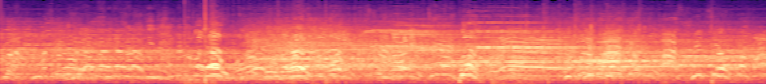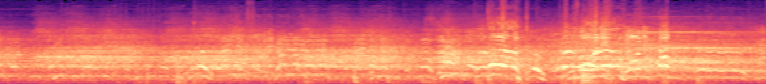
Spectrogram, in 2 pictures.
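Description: Arena crowd shouting and cheering at a boxing bout, many voices overlapping, with a couple of sharp smacks about two and a half and four seconds in. The shouting rises to its loudest near the end.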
